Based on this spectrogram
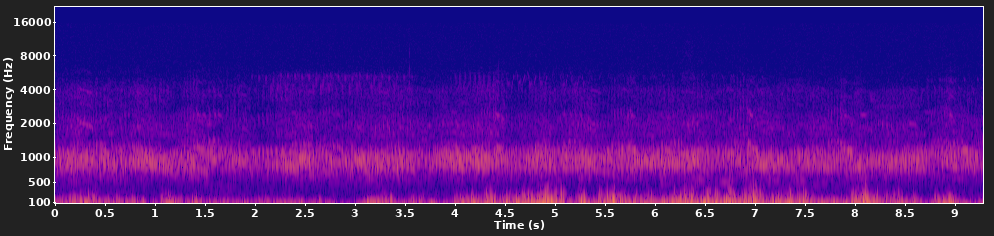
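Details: A spooked flock of sandhill cranes taking off and circling at Kispiox gives overlapping rolling, trumpeting calls, about one every second, over heavy low rumbling from wind and wingbeats.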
